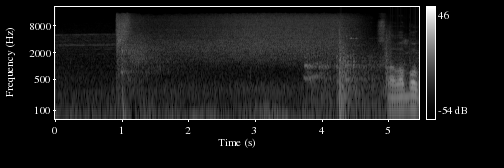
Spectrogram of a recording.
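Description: Steam hisses loudly in a sudden burst, then cuts off.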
